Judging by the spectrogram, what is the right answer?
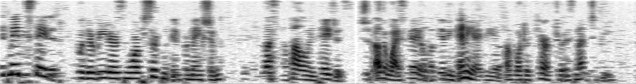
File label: female4 inst sim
